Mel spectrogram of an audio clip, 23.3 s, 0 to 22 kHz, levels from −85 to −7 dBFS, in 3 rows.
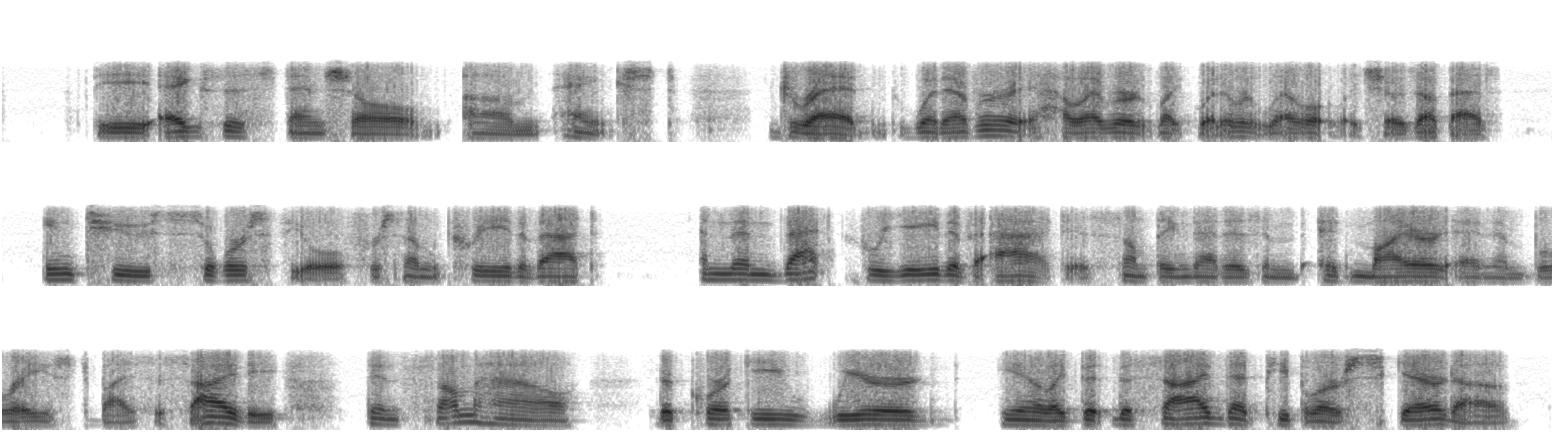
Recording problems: phone-call audio; poor line; nothing above 4 kHz

